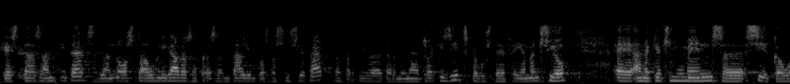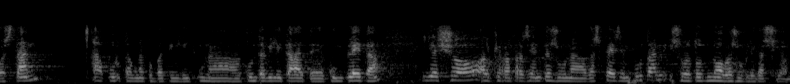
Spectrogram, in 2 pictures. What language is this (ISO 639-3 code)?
cat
